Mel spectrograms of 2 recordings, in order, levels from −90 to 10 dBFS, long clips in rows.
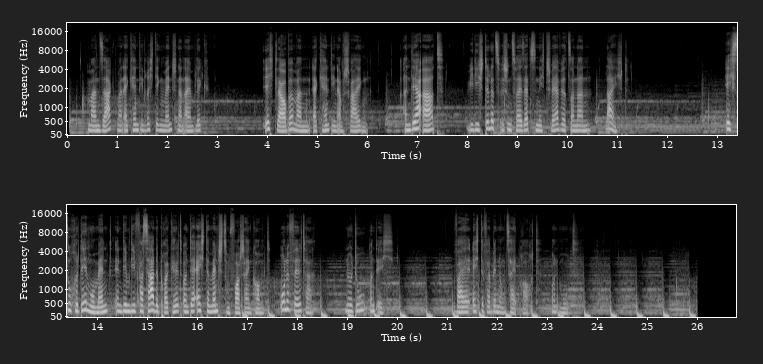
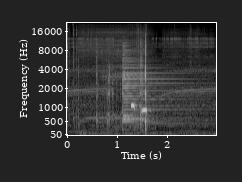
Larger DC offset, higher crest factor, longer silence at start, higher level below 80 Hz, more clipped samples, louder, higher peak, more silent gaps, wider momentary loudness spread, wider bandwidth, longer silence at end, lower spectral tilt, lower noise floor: neither; about the same, 22 dB vs 26 dB; second, 0.05 s vs 0.2 s; first, -36 dBFS vs -62 dBFS; neither; about the same, -22 LUFS vs -22 LUFS; about the same, 0 dBFS vs -2 dBFS; neither; second, 18 LU vs 23 LU; second, 15.5 kHz vs over 20 kHz; first, 0.8 s vs 0.4 s; first, -6 dB/octave vs 0.5 dB/octave; about the same, -47 dBFS vs -47 dBFS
